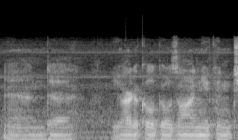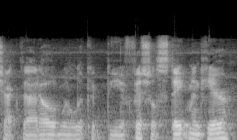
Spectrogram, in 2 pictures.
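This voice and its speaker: A man hosting an online news commentary, reading articles aloud and remarking on them somewhat haltingly. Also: sits low, completely flat delivery. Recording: noticeable background noise.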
